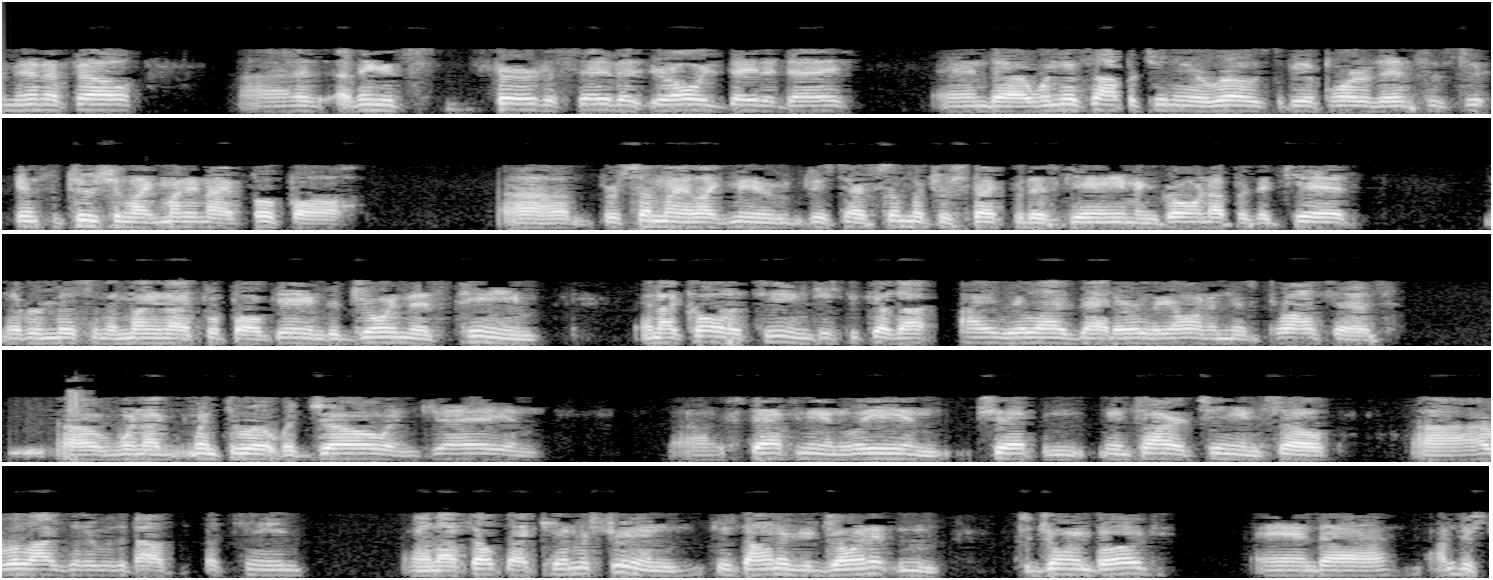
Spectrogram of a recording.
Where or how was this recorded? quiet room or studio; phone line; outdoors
phone line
